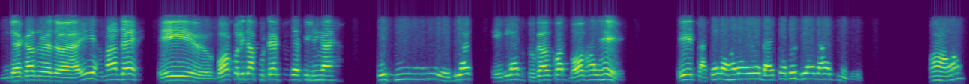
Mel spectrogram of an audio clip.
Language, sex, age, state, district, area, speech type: Assamese, male, 30-45, Assam, Nagaon, rural, conversation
